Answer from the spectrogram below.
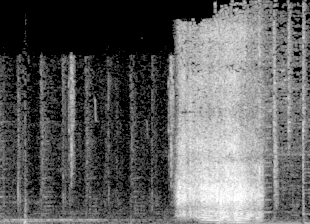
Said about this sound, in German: Also Leute, ich bin ein bisschen eckig und habe ein bisschen Halsschmerzen. Also darum habe ich in den letzten Tagen keine Folgen hochgeladen. Also bitte nicht haten, wenn ich hier meine Nase putzen muss. Manchmal.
